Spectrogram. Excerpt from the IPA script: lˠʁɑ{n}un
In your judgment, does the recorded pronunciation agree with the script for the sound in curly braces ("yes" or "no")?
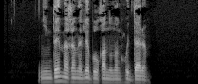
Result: yes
